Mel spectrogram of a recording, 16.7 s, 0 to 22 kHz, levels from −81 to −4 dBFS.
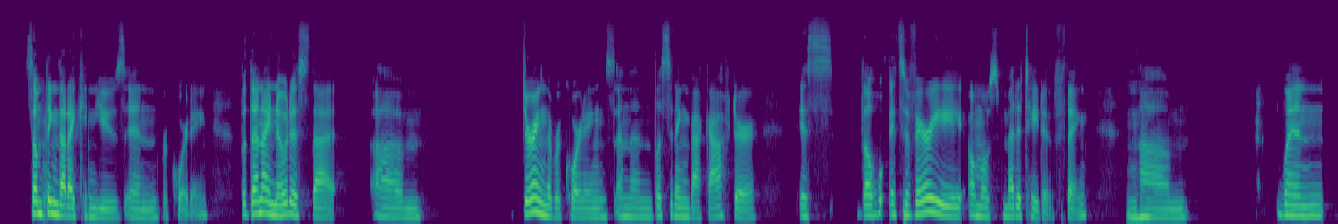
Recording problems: none

